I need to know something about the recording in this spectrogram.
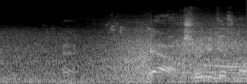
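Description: A man laughs cheerfully.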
